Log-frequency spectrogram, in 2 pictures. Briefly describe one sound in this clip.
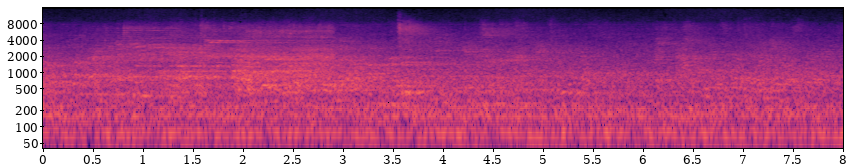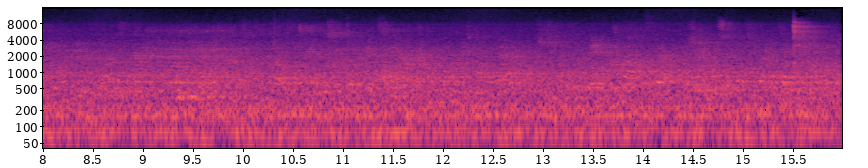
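A group of girls chatters in a large echoing gym.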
